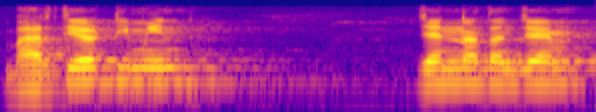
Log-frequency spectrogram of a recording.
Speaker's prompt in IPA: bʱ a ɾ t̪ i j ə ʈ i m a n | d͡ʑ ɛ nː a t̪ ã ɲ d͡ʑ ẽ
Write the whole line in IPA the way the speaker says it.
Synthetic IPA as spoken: bʱ a ɾ t̪ i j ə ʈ i m i n | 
